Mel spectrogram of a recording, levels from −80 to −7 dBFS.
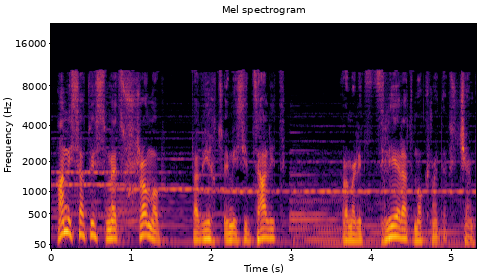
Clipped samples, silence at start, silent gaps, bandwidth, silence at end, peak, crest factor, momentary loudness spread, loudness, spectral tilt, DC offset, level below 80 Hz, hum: under 0.1%; 0 s; none; 11 kHz; 0 s; -8 dBFS; 20 dB; 12 LU; -27 LUFS; -5.5 dB/octave; under 0.1%; -46 dBFS; none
